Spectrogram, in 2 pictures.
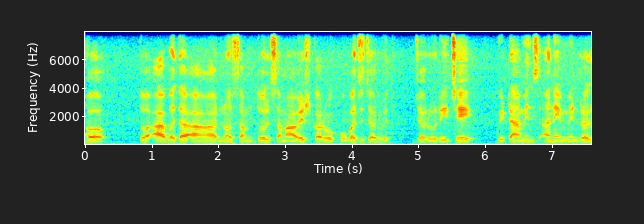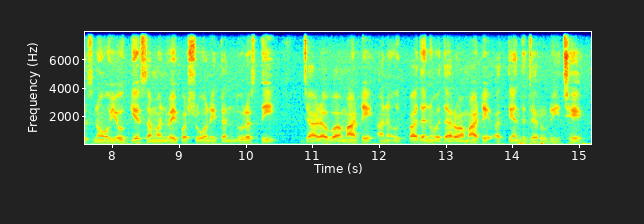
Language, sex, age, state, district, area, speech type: Gujarati, male, 18-30, Gujarat, Kheda, rural, spontaneous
